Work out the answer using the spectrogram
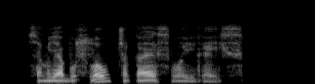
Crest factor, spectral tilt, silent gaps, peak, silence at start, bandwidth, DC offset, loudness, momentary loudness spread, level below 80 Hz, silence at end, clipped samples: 20 dB; -6.5 dB/octave; 1.13-1.17 s, 1.31-1.35 s; -12 dBFS; 0.3 s; 7.4 kHz; under 0.1%; -30 LUFS; 13 LU; -64 dBFS; 0.75 s; under 0.1%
